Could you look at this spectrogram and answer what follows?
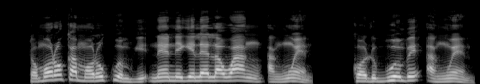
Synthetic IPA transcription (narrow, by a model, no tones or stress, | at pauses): tɔmɔɾɔkamɔɾɔkwomɡɪnɛnɪɡɪlɛlawaŋaŋwɛn | kɔdbwombeʔaŋwɛn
